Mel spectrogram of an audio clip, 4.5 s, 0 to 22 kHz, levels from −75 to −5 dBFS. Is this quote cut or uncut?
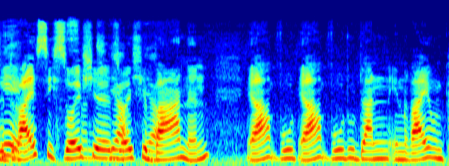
cut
